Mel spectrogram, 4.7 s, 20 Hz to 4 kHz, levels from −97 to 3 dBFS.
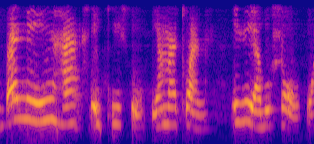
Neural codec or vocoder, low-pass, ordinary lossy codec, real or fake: codec, 32 kHz, 1.9 kbps, SNAC; 3.6 kHz; none; fake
